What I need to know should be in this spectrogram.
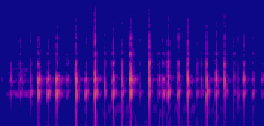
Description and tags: Guitar Slap Manipulated
Me slapping my guitar, manipulated using pitch and tempo changes.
